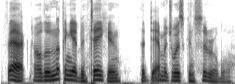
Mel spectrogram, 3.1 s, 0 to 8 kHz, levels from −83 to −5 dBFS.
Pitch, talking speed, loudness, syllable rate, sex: 130 Hz, 210 wpm, -17 LUFS, 7.8 syllables/s, male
